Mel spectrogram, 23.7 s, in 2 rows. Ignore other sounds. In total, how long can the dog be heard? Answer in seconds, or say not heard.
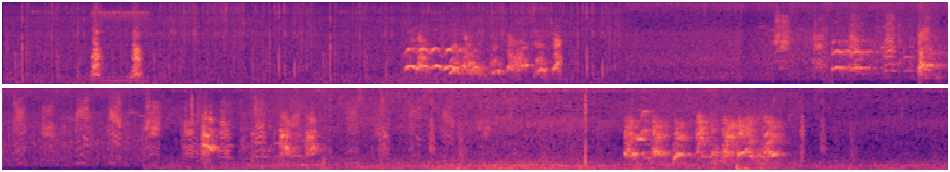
9 s.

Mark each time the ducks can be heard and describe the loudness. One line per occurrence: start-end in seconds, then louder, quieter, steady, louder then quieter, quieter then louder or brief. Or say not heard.
9.4-18.1 quieter.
